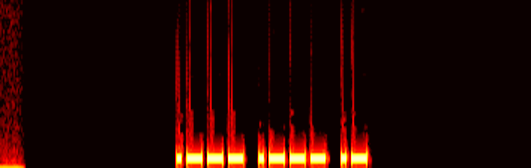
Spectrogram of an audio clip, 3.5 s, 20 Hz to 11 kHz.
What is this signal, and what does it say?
Morse code, heard as a keyed tone, about 36 wpm, 700 Hz. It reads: JJA
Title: USA Call Sign Postfixes - 3 Letters 35wpm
